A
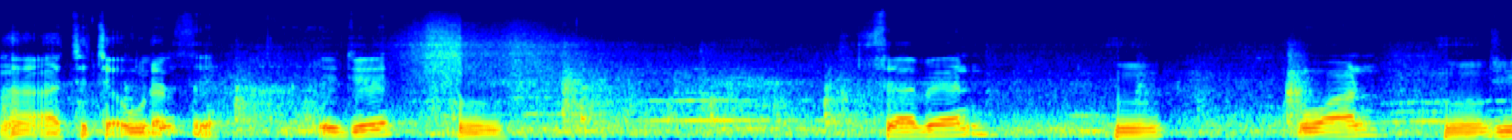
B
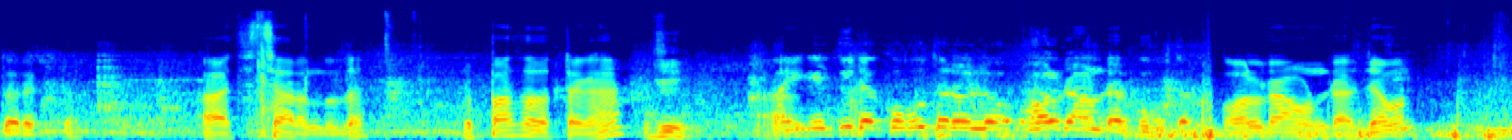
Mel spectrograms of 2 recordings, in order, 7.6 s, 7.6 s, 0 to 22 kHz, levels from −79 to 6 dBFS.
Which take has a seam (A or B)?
B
